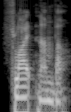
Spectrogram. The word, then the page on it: flight number: British English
